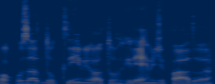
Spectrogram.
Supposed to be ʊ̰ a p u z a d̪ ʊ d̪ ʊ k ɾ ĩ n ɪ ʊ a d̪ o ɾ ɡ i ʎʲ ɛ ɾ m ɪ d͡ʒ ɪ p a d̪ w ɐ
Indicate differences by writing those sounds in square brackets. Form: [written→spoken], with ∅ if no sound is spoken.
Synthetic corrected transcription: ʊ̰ a [p→k] u z a d̪ ʊ d̪ ʊ k ɾ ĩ [n→m] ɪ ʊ a [d̪→t̪] o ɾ ɡ i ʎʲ ɛ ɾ m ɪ d͡ʒ ɪ p a d̪ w ɐ

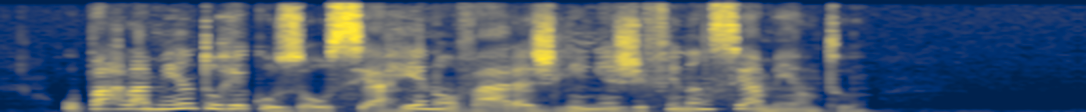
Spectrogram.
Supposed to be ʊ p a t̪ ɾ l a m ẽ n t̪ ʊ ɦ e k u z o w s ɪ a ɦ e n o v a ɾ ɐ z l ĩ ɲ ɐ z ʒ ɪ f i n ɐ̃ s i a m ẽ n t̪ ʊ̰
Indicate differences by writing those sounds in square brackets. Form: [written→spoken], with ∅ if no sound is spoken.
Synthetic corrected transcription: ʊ p a [t̪→∅] ɾ l a m ẽ n t̪ ʊ ɦ e k u z o w s ɪ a ɦ e n o v a ɾ ɐ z l ĩ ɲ ɐ z [ʒ→d͡ʒ] ɪ f i n ɐ̃ s i a m ẽ n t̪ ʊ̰

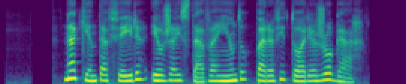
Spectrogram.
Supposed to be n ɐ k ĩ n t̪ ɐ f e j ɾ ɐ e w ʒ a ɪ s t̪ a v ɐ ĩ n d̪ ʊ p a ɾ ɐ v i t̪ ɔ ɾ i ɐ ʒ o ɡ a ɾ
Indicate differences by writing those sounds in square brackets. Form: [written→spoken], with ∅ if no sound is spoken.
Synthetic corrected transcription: n ɐ k ĩ n t̪ ɐ f e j ɾ ɐ e w ʒ a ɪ s t̪ a v ɐ ĩ n d̪ ʊ p a ɾ ɐ v i t̪ ɔ ɾ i ɐ ʒ o ɡ a ɾ

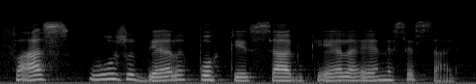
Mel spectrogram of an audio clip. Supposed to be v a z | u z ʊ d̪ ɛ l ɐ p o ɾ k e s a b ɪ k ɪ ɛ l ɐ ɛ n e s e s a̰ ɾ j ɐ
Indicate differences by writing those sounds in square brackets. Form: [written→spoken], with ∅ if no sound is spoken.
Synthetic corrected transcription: [v→f] a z | u z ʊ d̪ ɛ l ɐ p o ɾ k e s a b ɪ k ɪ ɛ l ɐ ɛ n e s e s a̰ ɾ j ɐ

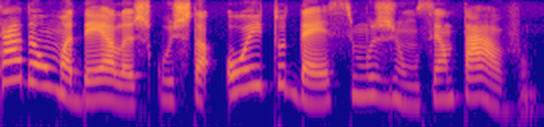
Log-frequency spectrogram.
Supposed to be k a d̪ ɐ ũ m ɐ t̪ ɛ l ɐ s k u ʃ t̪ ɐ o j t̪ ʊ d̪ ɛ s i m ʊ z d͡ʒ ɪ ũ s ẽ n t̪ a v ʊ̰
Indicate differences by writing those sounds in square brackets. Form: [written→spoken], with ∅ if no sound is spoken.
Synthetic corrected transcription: k a d̪ ɐ ũ m ɐ [t̪→d̪] ɛ l ɐ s k u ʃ t̪ ɐ o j t̪ ʊ d̪ ɛ s i m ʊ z d͡ʒ ɪ ũ s ẽ n t̪ a v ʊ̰

